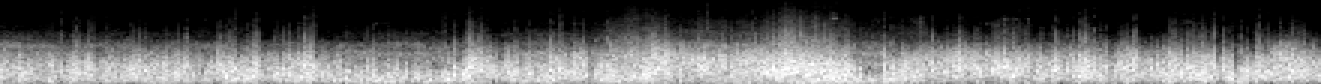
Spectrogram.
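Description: Wind blows loudly and steadily outdoors.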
